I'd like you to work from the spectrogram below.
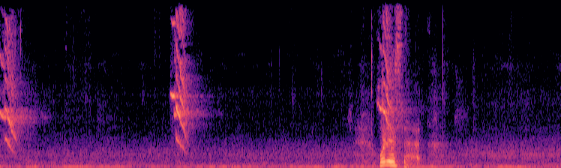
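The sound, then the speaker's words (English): A bird gives two sharp, descending calls a couple of seconds apart over a low, steady outdoor hum, and a person briefly speaks near the end. “That sound? Yeah. That's a bird.”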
